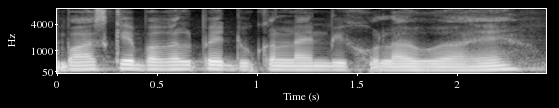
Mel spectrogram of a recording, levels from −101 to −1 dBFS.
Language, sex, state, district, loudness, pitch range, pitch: Hindi, male, Arunachal Pradesh, Papum Pare, -15 LUFS, 110-135 Hz, 120 Hz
